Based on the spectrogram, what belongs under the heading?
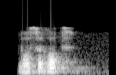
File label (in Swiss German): "wasserrat", alsace; meteo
